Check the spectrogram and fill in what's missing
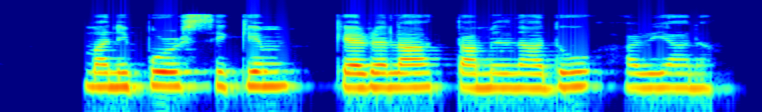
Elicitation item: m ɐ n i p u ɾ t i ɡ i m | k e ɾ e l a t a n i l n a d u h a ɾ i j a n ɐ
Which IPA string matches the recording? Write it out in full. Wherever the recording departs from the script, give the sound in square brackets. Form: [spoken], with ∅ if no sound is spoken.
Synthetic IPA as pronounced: m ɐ n i p u ɾ [s] i [k] i m | k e ɾ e l a t a [m] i l n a d u h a ɾ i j a n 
